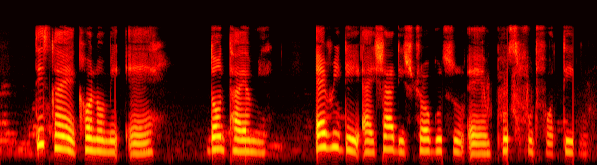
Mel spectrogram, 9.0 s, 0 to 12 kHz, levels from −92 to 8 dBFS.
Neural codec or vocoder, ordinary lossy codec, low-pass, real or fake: none; none; 7.2 kHz; real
